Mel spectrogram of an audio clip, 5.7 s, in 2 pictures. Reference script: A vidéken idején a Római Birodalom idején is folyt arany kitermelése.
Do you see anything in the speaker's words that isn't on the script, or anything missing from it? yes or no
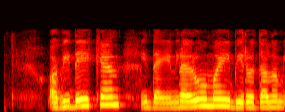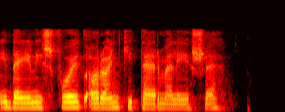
no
